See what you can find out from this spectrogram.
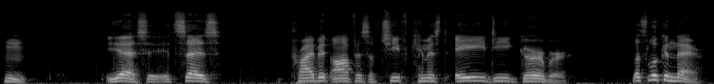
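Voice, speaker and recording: A calm gentleman sleuth. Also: fairly high pitch. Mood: determined. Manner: measured, commanding, determined. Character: Lamont Cranston, calm crime-fighting gentleman sleuth. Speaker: radio actor. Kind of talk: old-time radio drama acting.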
